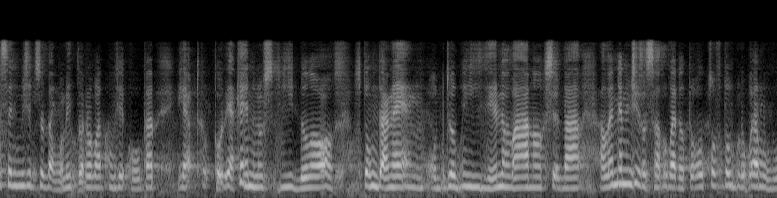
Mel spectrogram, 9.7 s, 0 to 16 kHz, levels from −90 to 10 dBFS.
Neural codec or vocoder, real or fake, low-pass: codec, 16 kHz, 0.5 kbps, FreqCodec, larger model; fake; 7.2 kHz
